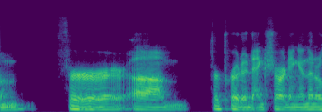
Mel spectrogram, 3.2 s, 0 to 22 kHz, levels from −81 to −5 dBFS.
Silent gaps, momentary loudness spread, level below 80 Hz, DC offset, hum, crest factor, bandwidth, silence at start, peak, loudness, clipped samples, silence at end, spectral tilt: none; 12 LU; -58 dBFS; under 0.1%; none; 18 dB; 10.5 kHz; 0 s; -8 dBFS; -25 LUFS; under 0.1%; 0 s; -6.5 dB/octave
